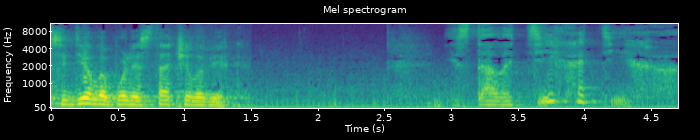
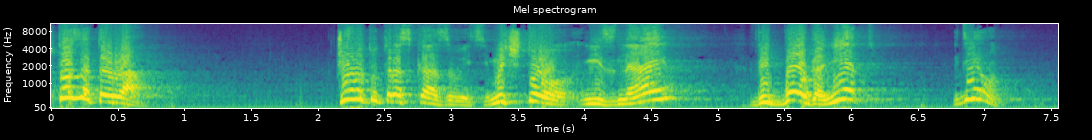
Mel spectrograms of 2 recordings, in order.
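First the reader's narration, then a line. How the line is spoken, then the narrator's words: Loud, angry woman shouting. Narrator (Russian): одна женщина и громким голосом, знаете, так рассерженно прокричала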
